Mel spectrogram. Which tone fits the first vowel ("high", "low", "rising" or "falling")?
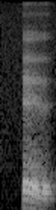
falling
